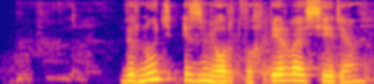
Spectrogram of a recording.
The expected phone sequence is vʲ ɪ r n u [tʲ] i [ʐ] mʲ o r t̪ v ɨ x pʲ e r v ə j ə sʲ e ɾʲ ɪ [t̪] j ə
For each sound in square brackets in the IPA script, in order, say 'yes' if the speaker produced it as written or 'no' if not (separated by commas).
yes, no, no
